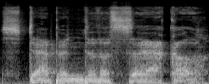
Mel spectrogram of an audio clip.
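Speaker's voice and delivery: deep, low demonic voice. Speaking as the Dungeon Keeper, demonic Dungeon Keeper voice. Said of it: "make that sound demonic".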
